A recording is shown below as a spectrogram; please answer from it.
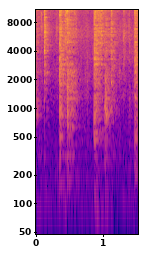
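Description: Spatula scraping and clanking in a pan as green onions are stir-fried for Manchurian over a full flame, with several sharp metallic strokes under a soft sizzle and no talking.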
